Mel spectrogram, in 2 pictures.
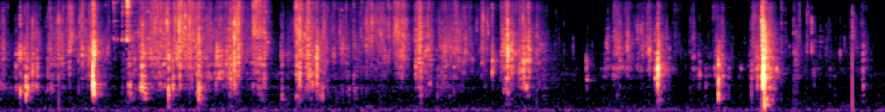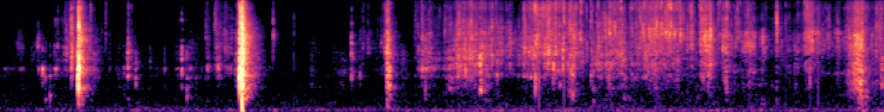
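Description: Clear plastic wrapping being torn open and crinkled by hand. It crinkles for several seconds, goes quiet apart from a few sharp clicks, then crinkles again near the end.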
